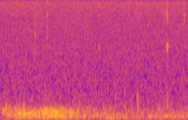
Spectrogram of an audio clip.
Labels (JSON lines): {"label": "anthrophony, boat engine", "recorder": "HydroMoth"}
